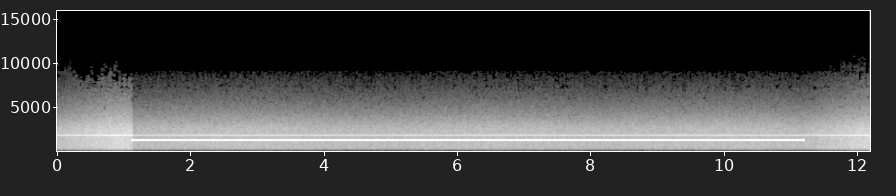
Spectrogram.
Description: PSK31 (31.25 baud), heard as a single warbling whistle, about 1300 Hz, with a steady whistle near 1860 Hz.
